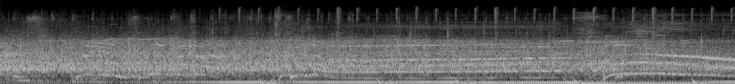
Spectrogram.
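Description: An NBA arena crowd gives a loud, sustained standing ovation as Kawhi Leonard returns to his old team and is handed his championship ring by Kyle Lowry, dense clapping and cheering running unbroken for several seconds, with scattered whoops and rising whistles over the din.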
